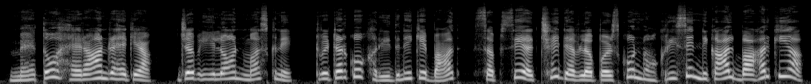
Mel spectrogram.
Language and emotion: Hindi, surprised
